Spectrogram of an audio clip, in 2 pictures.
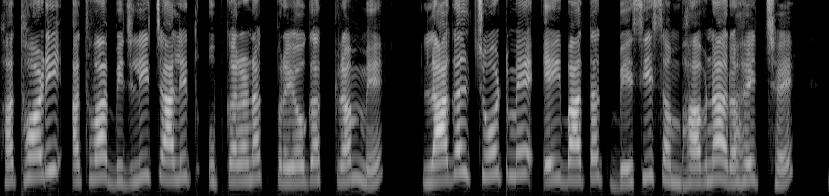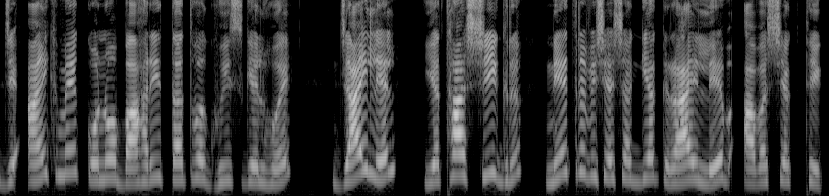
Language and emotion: Maithili, neutral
